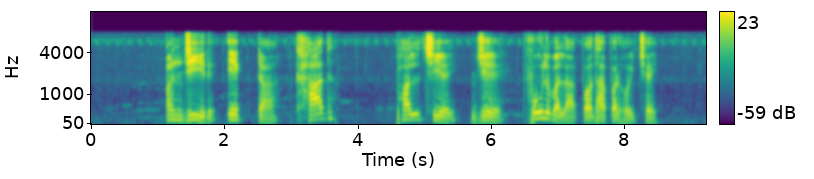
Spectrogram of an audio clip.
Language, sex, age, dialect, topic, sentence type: Maithili, male, 18-24, Eastern / Thethi, agriculture, statement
